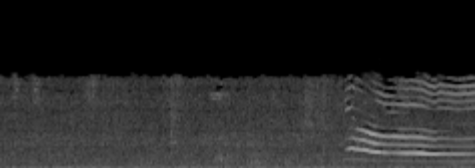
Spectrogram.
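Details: A single drawn-out meow from Persian kittens arrives near the end, high and clear with a slowly falling pitch, after quiet seconds of low, constant humming in the background.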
